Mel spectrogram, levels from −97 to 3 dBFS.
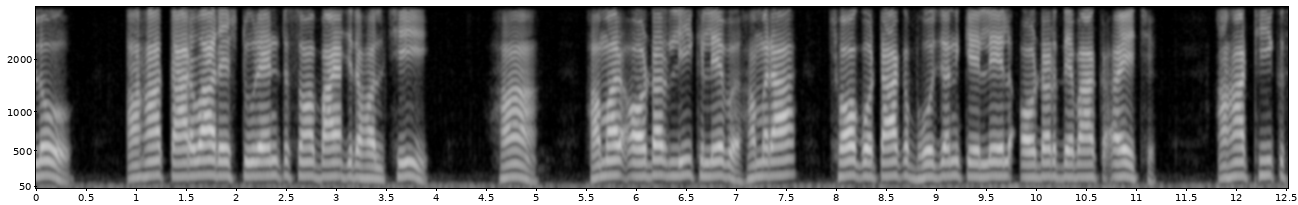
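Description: At 1.50 to 1.54 s, just before "रेस्टुरेन्ट सँ", a brief smear passes through the speech. This is short concealed packet loss: about 20 ms of audio arrived too late, and the receiver patched roughly 15 ms of it by extending the preceding sound before rejoining the real signal.

From 3.00 to 3.08 s, between "रेस्टुरेन्ट सँ" and "रहल छी", the speech turns into a held, fading sound and then jumps ahead. This is a burst of packet loss: about 60 ms went missing, and the receiver filled it by continuing the last sound while turning it down. The band-limited sound, with nothing above 4 kHz, points to a G.711 call codec.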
